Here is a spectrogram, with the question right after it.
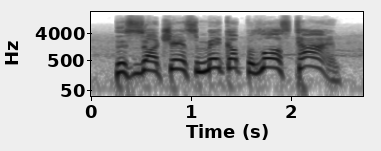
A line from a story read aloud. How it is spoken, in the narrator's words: Pine said in his ringing tone of command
